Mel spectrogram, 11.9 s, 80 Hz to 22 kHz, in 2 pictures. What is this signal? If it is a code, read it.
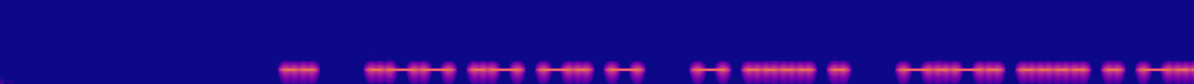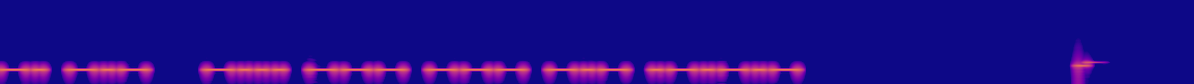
Morse code, heard as a keyed tone, about 27 wpm, 700 Hz. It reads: I WANT THE CHECK BOOK.
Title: Sentences from Top 1000 Words - Review Part 3 - 28wpm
